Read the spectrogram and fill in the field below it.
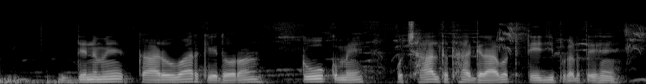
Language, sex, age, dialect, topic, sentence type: Hindi, male, 41-45, Kanauji Braj Bhasha, banking, statement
